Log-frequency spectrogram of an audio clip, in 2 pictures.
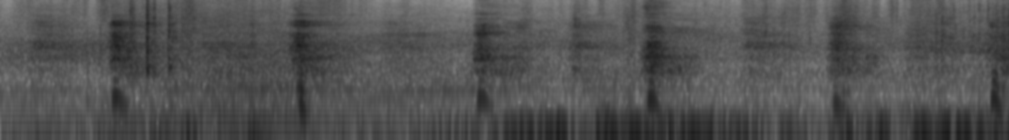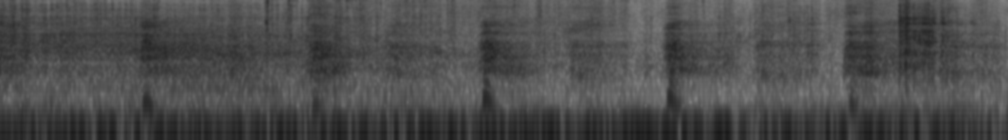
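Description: A man breathing hard with a short falling groan on each breath out, about every two seconds, from the effort of pushing a kick scooter uphill. Steady wind rumble on the microphone underneath.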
